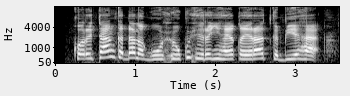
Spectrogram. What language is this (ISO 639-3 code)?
som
